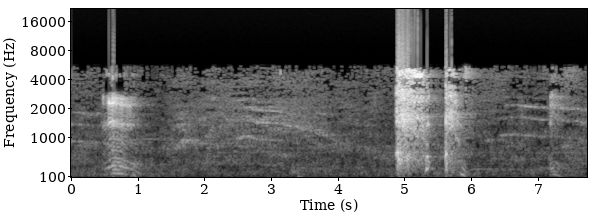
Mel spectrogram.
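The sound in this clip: Coughing during an Islamic study lecture from someone who has had a cough since the day before: a few harsh, raspy bursts, one near the start and a tight cluster later, over a low, steady background hum.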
